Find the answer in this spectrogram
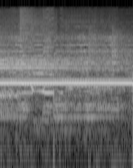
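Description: Steady two-tone emergency broadcast alert tone, a loud, sustained electronic whine held without a break, sampled in a dubstep track.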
